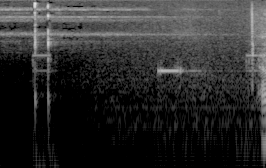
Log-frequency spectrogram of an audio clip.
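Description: Two quick clicks close together, then a single short electronic beep about a second later, like a phone keypad tone, from the sound design of an advert's closing 'register now' screen.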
